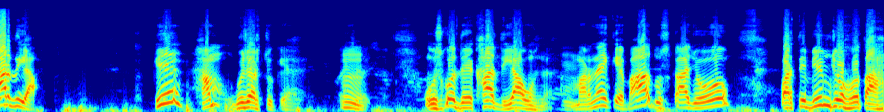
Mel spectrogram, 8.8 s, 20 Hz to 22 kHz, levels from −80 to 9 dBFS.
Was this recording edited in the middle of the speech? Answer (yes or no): no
